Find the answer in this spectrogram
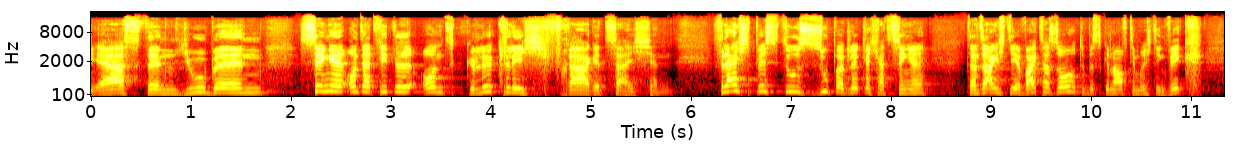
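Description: Projecting a raised voice, a man speaks at a high pitch and fairly slow pace with lively intonation. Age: 30s. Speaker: pastor. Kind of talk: sermon. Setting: church stage with audience.

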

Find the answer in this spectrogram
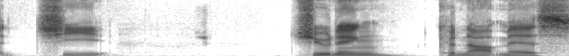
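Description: The recording is very clean, with a silent background. A man with an American accent speaks with fairly even intonation. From Westchester, New York. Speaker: student sports editor and co-host. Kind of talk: casual chat. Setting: studio.

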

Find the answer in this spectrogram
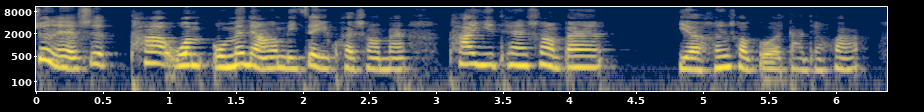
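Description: A woman's high voice moves at a moderate speed, with ordinary shifts in pitch. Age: 30s. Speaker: caller. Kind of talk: phone-in advice call. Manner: halting.

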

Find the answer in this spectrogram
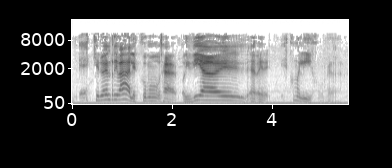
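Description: Audible room echo surrounds a man who speaks with a Chilean accent at a fairly slow pace. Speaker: sports journalist and author. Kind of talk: casual chat. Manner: halting.

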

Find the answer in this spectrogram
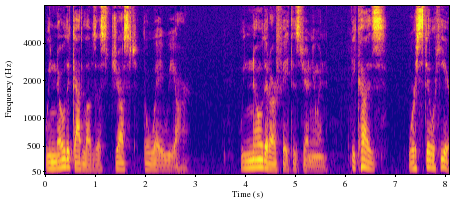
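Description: With an American accent, a man speaks at a fairly slow pace with long, frequent pauses, his fairly low voice dark and mellow in tone. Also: ordinary pitch variation. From Michigan. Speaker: PhD student giving scripture reflection. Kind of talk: devotional reflection. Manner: earnest, measured.

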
